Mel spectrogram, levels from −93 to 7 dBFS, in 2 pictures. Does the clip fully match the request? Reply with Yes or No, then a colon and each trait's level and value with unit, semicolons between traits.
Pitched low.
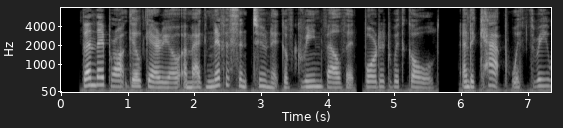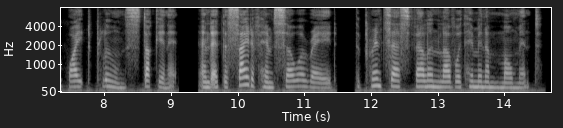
No: high, 195 Hz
